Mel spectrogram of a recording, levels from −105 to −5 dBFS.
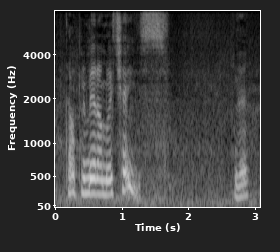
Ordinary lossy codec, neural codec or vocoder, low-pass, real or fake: none; codec, 16 kHz, 4 kbps, FunCodec, trained on Chinese and English, 50 frames a second; none; fake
